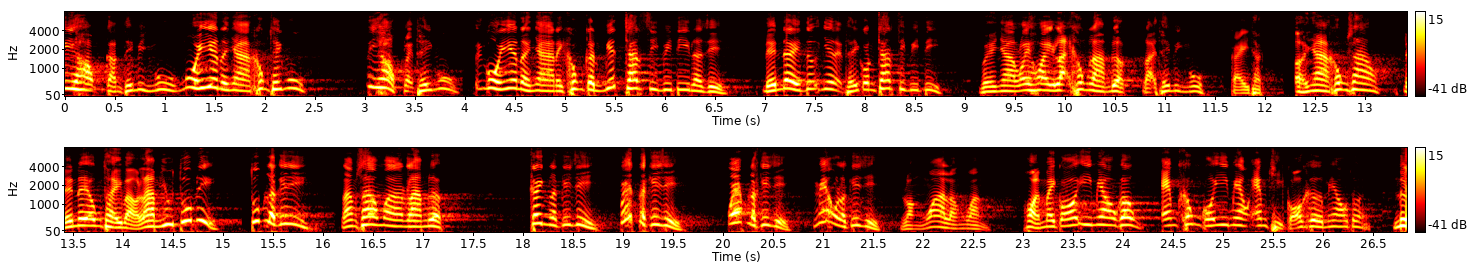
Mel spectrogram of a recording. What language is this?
Vietnamese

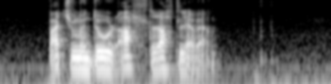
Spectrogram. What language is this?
Faroese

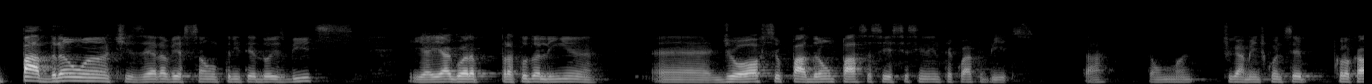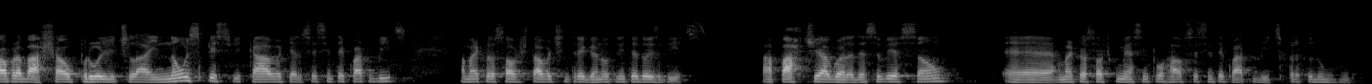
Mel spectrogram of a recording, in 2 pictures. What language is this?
Portuguese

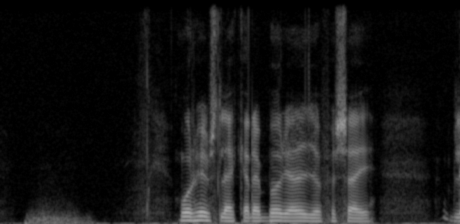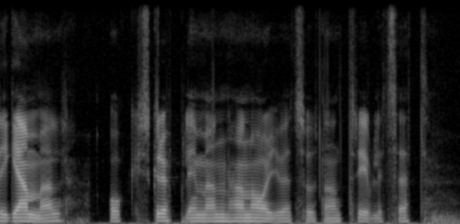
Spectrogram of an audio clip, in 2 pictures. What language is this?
Swedish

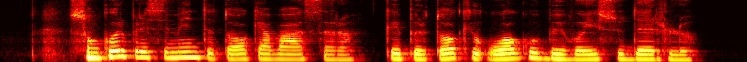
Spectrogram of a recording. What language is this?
Lithuanian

